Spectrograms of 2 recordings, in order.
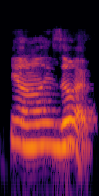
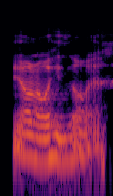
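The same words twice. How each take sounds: First: Said in the usual way. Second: Put-on much softer, under the breath, like kids whispering in class; hushed kids' quote. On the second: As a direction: mutter it softly as the kids do. Kids mocking the teacher.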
